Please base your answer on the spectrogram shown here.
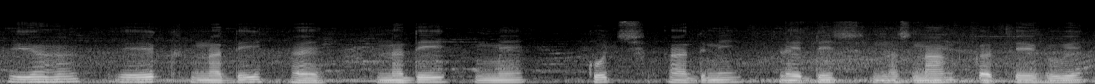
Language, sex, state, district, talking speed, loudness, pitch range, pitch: Hindi, male, Bihar, Saran, 70 wpm, -20 LUFS, 100-110 Hz, 105 Hz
